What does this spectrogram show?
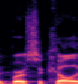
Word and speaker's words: Burzichelli: I say Burzichelli because that's how she pronounces the last name.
